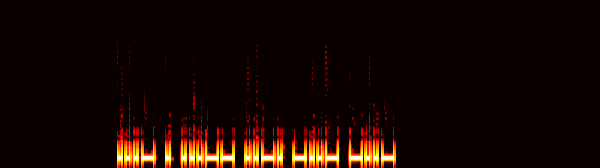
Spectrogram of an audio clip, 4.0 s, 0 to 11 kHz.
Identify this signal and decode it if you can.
Morse code, heard as a keyed tone, about 44 wpm, 700 Hz. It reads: VE3FXX
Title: Call Signs Repeated 3x - 45wpm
